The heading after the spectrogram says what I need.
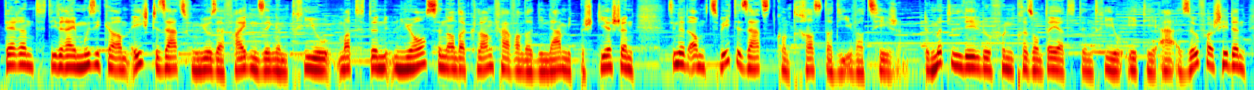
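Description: Man reading a radio music review. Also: medium pitch. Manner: measured, read from a script. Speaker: music critic. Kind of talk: scripted radio album review.

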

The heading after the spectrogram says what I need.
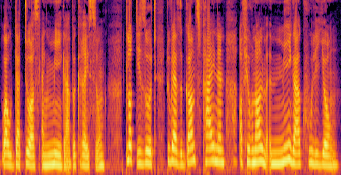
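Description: A woman's voice: mid-range voice, moderate pace, dry recording, clean studio sound, natural voice. A woman voicing a playful, teasing male furry creature with a long tail and paws, in a children's radio story. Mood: cheerful.

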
